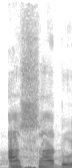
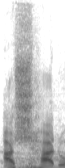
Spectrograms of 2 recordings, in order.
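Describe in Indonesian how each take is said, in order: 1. Konsonan tengahnya bunyi 's' biasa. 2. Konsonan tengahnya bunyi 'sh'.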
